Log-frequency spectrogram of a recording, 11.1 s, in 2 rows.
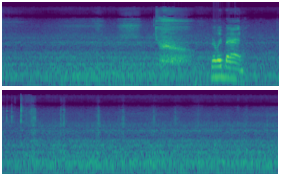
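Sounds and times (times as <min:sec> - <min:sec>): low background hum: 0:00.0 - 0:11.0
crisp being chewed: 0:05.4 - 0:11.0.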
